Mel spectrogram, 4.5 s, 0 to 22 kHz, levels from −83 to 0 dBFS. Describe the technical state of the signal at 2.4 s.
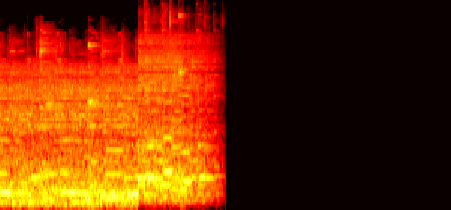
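At 2.4 s the signal is just leaving a section at the wrong speed that runs from 1.39 s to 2.40 s. Through that second the audio plays back 1.78 times faster than it was recorded, so the pitch rises by close to ten semitones and everything sounds high and hurried. Speed and pitch shift together and abruptly at the boundaries. The likely cause is a segment resampled or clocked against the wrong rate during editing or playback.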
